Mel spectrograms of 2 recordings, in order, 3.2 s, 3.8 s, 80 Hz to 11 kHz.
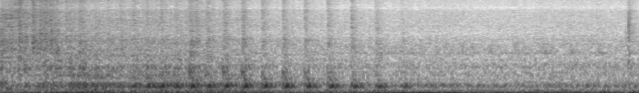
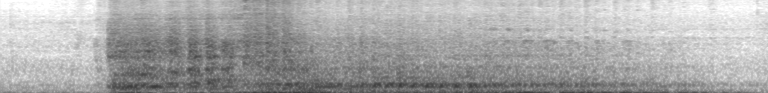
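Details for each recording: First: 1954 International pickup on first start after rewiring; it had kept dying until the instrument cluster (passive anti-theft suspected) was plugged back in. The engine catches and settles into a steady, even low idle with no stumbling; sounds healthy. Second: 1954 International pickup during wiring tests with a passive anti-theft system module fitted: the engine cranks, catches, runs briefly, then dies repeatedly. Owner first suspected fuel pressure.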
